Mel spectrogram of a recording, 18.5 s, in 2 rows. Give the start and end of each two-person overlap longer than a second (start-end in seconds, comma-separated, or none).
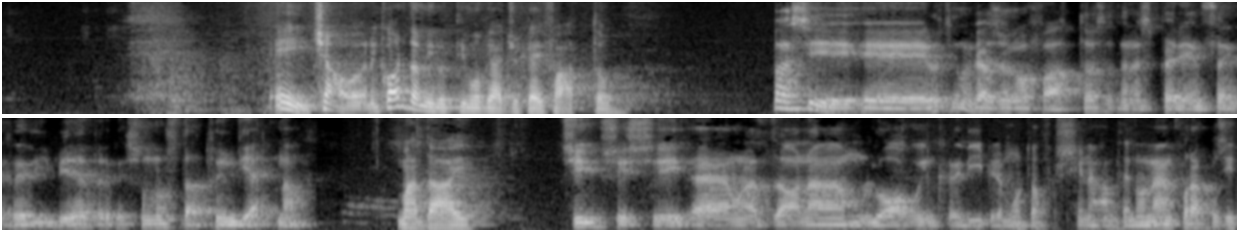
none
